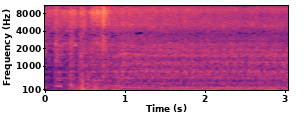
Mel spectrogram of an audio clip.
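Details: Mahindra Xylo after cleaning a weak-signal mass air flow sensor causing blinking check engine light, refitted and battery reconnected: starts quickly and settles into steady even low idle with no misses or knocks.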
